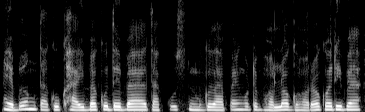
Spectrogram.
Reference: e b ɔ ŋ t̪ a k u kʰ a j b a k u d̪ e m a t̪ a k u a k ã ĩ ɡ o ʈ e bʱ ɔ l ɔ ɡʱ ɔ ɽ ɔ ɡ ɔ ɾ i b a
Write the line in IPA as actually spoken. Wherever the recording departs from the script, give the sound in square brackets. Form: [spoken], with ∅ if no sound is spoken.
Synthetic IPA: e b ɔ ŋ t̪ a k u kʰ a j b a k u d̪ e [b] a t̪ a k u a [p] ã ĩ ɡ o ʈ e bʱ ɔ l ɔ ɡʱ ɔ [ɾ] ɔ [k] ɔ ɾ i b a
